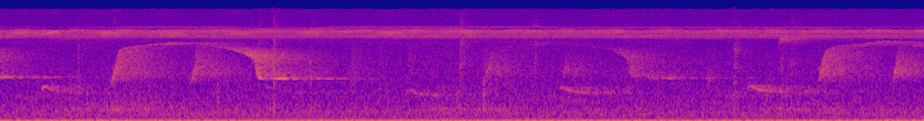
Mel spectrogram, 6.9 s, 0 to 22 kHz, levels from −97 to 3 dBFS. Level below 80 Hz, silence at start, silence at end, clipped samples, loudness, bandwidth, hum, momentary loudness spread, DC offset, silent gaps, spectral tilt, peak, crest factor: -52 dBFS; 0 s; 0 s; under 0.1%; -38 LUFS; 16 kHz; none; 4 LU; 0.8%; none; -0.5 dB/octave; -22 dBFS; 16 dB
